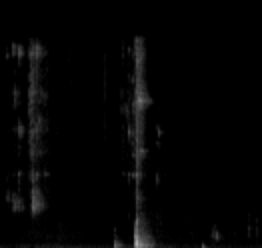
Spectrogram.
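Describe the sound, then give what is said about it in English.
A metal Time Turner pendant necklace clinks and rattles as it is taken off, a few quick light jangles with one brighter clatter in the middle, then a faint final click. “I have to just take off my time turner really quick because it's clicking and clacking around as I move.”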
